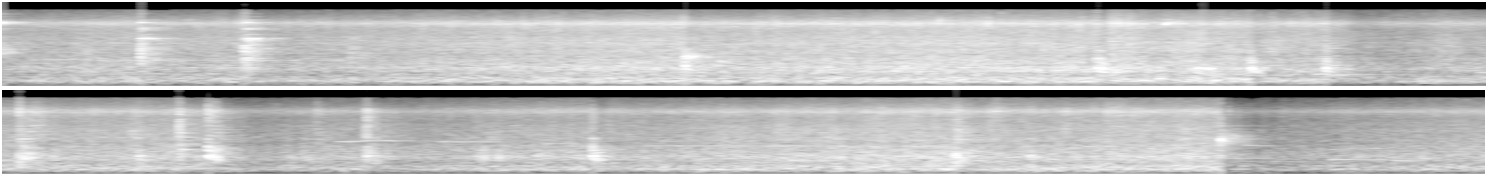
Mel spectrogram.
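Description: Radish, tomato and ginger sizzling in a hot metal wok with fish sauce just added, stirred with a utensil that clicks against the pan now and then. The sizzle dips briefly near the end.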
